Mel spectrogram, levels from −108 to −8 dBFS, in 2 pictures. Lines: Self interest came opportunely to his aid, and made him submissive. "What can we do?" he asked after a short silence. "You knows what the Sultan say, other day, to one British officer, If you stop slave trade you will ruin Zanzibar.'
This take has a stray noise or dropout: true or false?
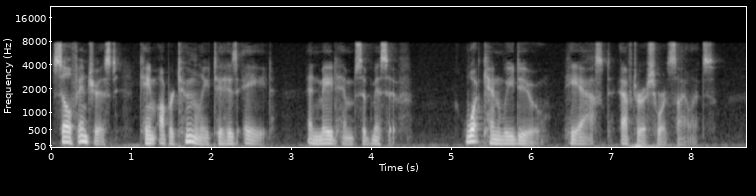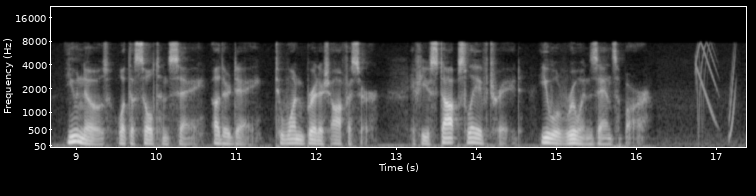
true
